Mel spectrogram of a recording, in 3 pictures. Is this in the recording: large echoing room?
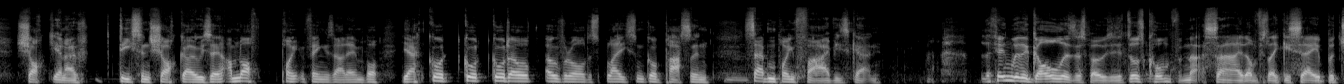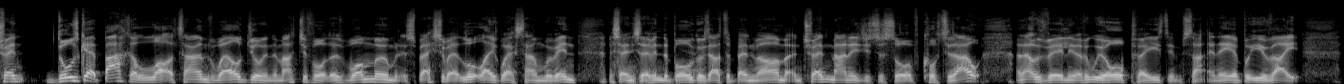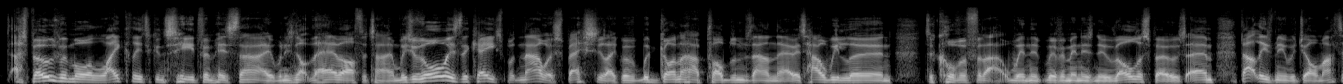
no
